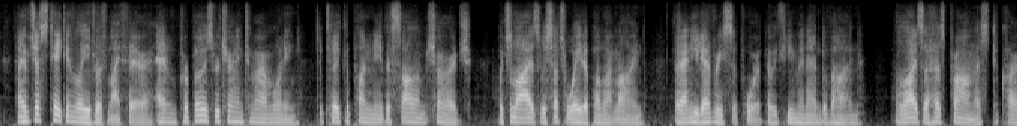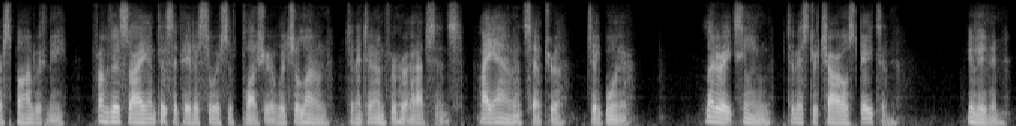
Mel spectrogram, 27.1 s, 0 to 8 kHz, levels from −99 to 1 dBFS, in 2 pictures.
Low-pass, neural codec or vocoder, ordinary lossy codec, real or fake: 7.2 kHz; codec, 24 kHz, 1 kbps, SNAC; Opus, 24 kbps; fake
